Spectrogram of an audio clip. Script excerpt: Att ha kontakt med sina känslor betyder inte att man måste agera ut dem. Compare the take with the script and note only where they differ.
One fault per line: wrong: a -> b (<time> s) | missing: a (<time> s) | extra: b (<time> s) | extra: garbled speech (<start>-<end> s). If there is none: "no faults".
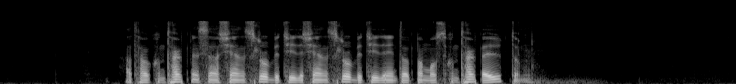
extra: känslor betyder (3.0 s)
wrong: agera -> kontakt (4.4 s)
